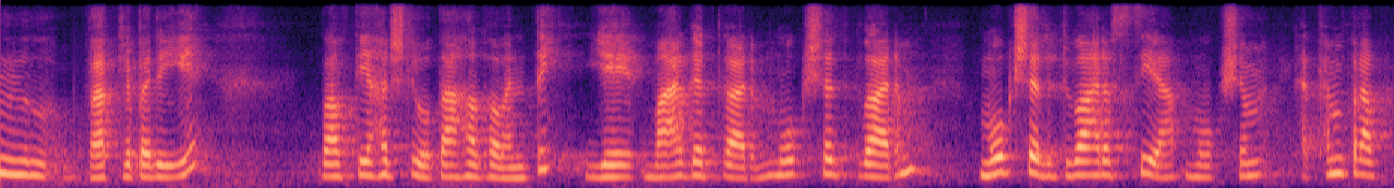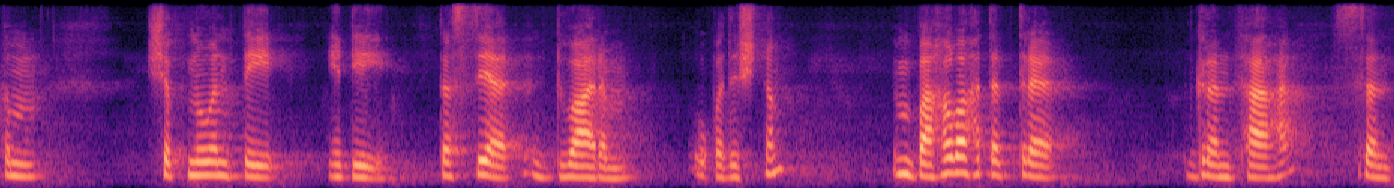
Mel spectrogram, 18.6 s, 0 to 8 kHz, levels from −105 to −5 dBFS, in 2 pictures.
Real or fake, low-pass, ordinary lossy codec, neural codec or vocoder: fake; 7.2 kHz; none; codec, 16 kHz in and 24 kHz out, 0.6 kbps, FocalCodec, streaming, 4096 codes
